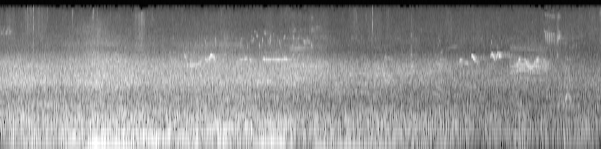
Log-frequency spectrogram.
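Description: Small birds chirping briefly a few times over a low outdoor rumble. The rumble swells about two seconds in and fades toward the end.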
